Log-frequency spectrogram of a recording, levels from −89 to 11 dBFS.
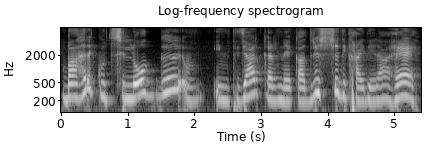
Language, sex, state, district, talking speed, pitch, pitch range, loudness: Hindi, female, Jharkhand, Deoghar, 120 wpm, 235 Hz, 205-270 Hz, -17 LUFS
